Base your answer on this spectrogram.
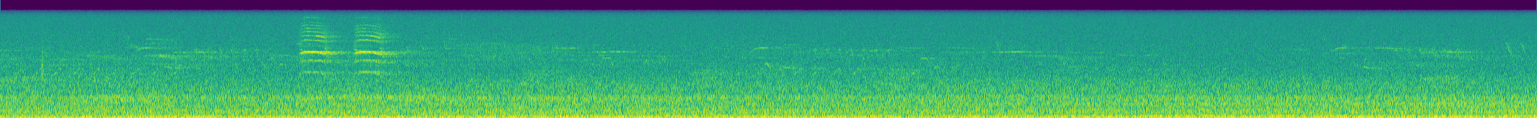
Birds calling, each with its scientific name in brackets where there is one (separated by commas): Blue Jay (Cyanocitta cristata)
